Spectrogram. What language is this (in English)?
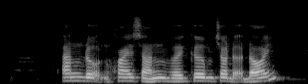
Vietnamese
